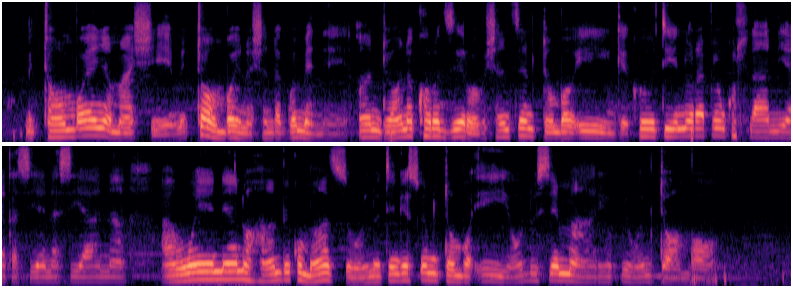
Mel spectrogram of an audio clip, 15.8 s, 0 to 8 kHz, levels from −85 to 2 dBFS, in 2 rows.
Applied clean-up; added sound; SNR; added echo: none; none; none; none.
